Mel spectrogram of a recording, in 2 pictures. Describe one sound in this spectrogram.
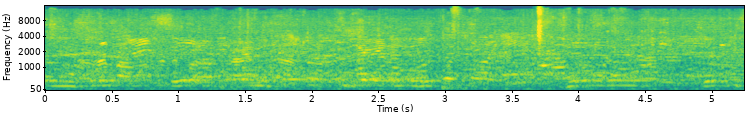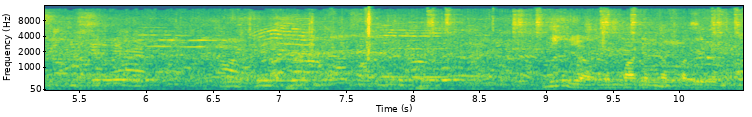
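Folk instruments play a droning, lively tune.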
